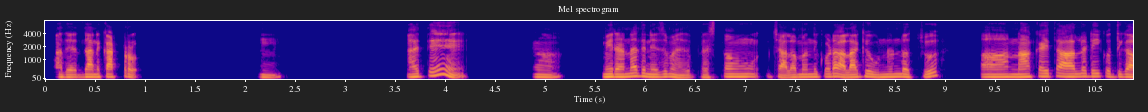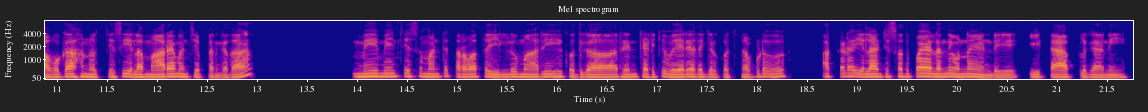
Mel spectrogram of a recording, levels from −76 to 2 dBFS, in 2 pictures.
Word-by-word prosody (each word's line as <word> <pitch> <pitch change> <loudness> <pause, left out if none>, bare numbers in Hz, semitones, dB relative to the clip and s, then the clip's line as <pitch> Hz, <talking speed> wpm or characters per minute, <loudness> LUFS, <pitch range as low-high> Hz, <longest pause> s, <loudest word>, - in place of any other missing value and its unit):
అదే 120 -1 +1
దాన్ని 125 0 +4
కట్టరు. 130 0 +3 1.3
హ్మ్. 110 -1 -3 1.4
అయితే 145 +8 +1 1.0
అ! - - 0 0.6
మీరన్నది 135 +5 +4
నిజమే. 125 -1 +1 0.2
ప్రస్తుతం 115 +5 -2 0.4
చాలామంది 120 +4 +1
కూడా 140 +1 +3
అలాగే 125 +4 +3
ఉండుండొచ్చు. 130 +1 0 0.6
ఆహ్, 125 0 +3
నాకైతే 145 +4 +3
ఆల్రెడీ 150 +2 +3
కొద్దిగా 135 -3 0
అవగాహన 135 +3 +1
వచ్చేసి 125 +3 -6
ఇలా 125 -1 +2
మారామని 130 +1 +2
చెప్పాను 105 -2 -6
కదా! 115 +2 +1 1.2
మేమేం 150 +1 +1
చేసామంటే 145 -2 -3
తర్వాత 130 +1 0
ఇల్లు 120 +3 -2
మారి 125 +2 0 0.2
కొద్దిగా 115 0 -1 0.3
రెంటేడ్‌కి 125 +3 -3
వేరే 120 +1 +2
దగ్గరికి 120 -1 -6
వచ్చినప్పుడు, 120 +4 -6 0.6
అక్కడ 155 +3 -6
ఇలాంటి 140 0 +1
సదుపాయాలన్నీ 140 +1 +2
ఉన్నాయండి. 110 -5 -1 0.3
ఈ - - -1
ట్యాప్‌లు 115 -1 +1
కాని, 110 0 -3
130 Hz, 110 wpm, -21 LUFS, 120-140 Hz, 1.4 s, దాన్ని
